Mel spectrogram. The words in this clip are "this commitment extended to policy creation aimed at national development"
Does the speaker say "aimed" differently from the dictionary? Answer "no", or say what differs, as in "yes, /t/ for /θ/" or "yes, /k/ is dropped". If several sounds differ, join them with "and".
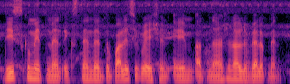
yes, /d/ is dropped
